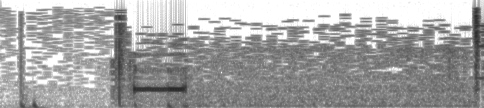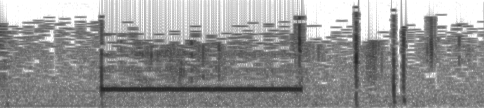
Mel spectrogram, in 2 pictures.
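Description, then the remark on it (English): A telephone call being placed to an organization's office line, which an answering machine picks up: a few clicks and short dialing tones, then two steady ringback tones, a short one and a longer one, over faint line hiss, with more clicks at the end. “I tried to call that guy to get him on this show, and I'm going to play you now what I got.”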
